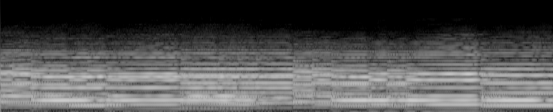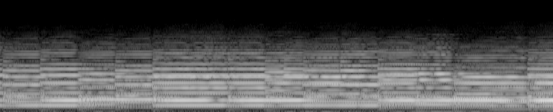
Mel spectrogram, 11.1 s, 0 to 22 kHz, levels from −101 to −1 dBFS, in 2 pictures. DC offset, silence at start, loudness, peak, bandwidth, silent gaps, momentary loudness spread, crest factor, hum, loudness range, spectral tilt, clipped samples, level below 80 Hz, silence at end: under 0.1%; 0 s; -26 LUFS; -12 dBFS; 5.6 kHz; none; 4 LU; 14 dB; none; 1 LU; -6 dB/octave; under 0.1%; -74 dBFS; 0 s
